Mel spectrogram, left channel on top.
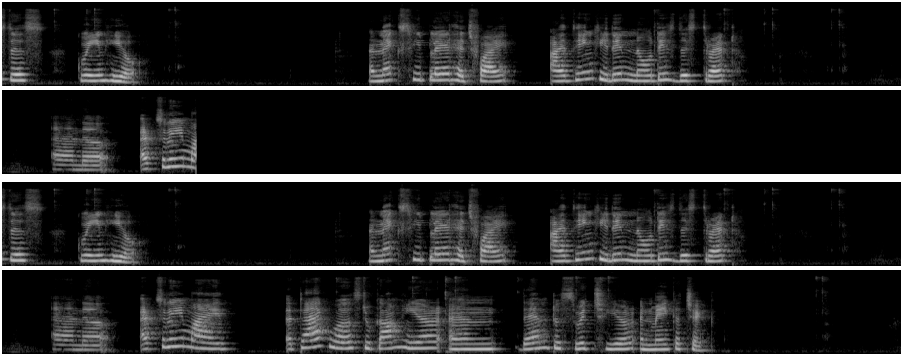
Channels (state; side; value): drops out; left; at 11.0 s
